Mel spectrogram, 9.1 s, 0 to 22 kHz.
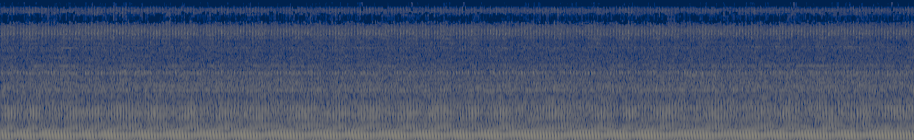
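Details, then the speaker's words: Landworks 20-ton log splitter's new small engine just fired up, loose choke lever creeping toward run; steady, even low chug at constant speed with no knocks or misses, quieter than expected; healthy normal running. "Honestly, a lot quieter than I thought it would be. I don't know if you can hear it on the camera, but it's really not all that bad."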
